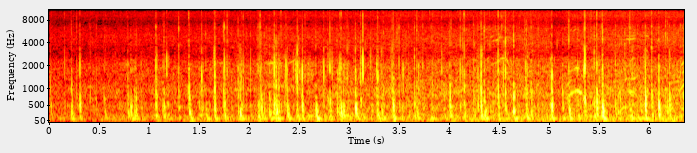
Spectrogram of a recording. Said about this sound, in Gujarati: અને વરસાદ ચાલુ છે હો પાછો.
